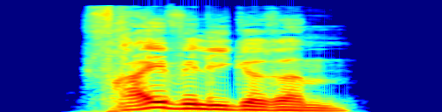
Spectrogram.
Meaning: strong dative masculine/neuter singular comparative degree of freiwillig
- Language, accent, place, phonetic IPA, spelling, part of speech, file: German, Germany, Berlin, [ˈfʁaɪ̯ˌvɪlɪɡəʁəm], freiwilligerem, adjective, De-freiwilligerem.ogg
